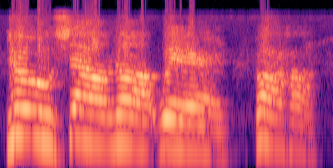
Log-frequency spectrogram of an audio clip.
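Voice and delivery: very slow, booming mock-heroic cry; defiant hero. Korra popping out to defy the villain, hammed-up. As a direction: stretch every word in hammed-up defiance. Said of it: "and she's like".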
